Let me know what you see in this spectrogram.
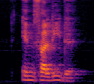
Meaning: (noun) a disabled or handicapped person, an invalid; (adjective) disabled, handicapped
- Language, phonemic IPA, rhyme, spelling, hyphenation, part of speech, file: Dutch, /ˌɪn.vaːˈli.də/, -idə, invalide, in‧va‧li‧de, noun / adjective, Nl-invalide.ogg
